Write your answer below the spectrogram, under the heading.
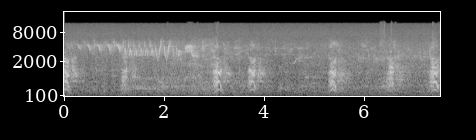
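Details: Barks of a Rottweiler during the 1994 ADRK Körung breed survey, six short harsh barks at irregular intervals, preceded by a rapid wavering high sound, with a faint murmur of people behind.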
